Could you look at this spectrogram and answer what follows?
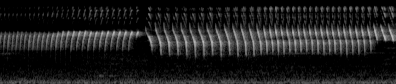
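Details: Canary singing as a lure to get other canaries singing: steady rapid trill that breaks at a sharp upward note into a louder, dense rolling trill, over light background hiss.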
